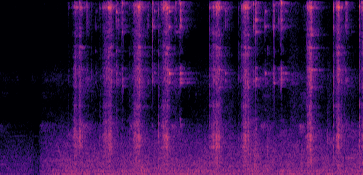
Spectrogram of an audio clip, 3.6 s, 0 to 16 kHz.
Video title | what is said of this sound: 5 मिनट में इतना आसान Tasty नाश्ता की सब स्नैक्स भूल कर बारिश में रोज यही खाना पसंद करेंगे | आवाज से पता चल रहा है नाश्ता कितना क्रिस्पी बना है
